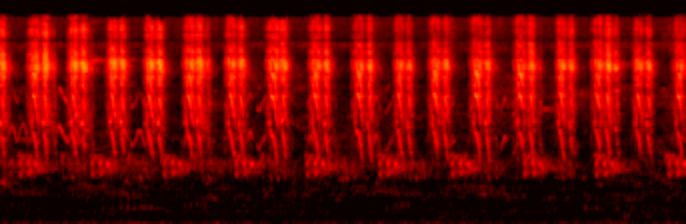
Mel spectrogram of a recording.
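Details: Black-hooded oriole chicks in their nest clamouring for food, a fast rhythmic run of coarse, raspy begging squawks repeating more than twice per second throughout.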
